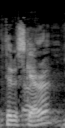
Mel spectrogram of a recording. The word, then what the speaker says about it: Themyscira: I am your co-host, and joining me, the first man to step foot on Themascalis. Did I pronounce it right this time? Themyscira? – You were very close.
